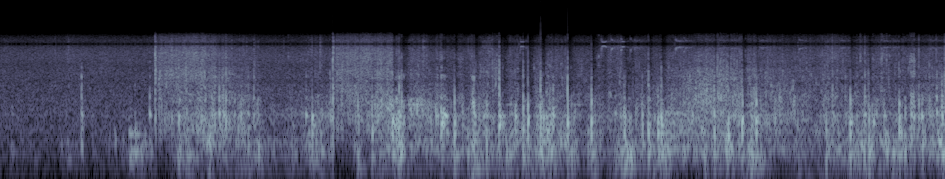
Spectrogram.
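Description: Water rushing and splashing against a canoe moving down a river, with small knocks and clatters, louder from about two seconds in.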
